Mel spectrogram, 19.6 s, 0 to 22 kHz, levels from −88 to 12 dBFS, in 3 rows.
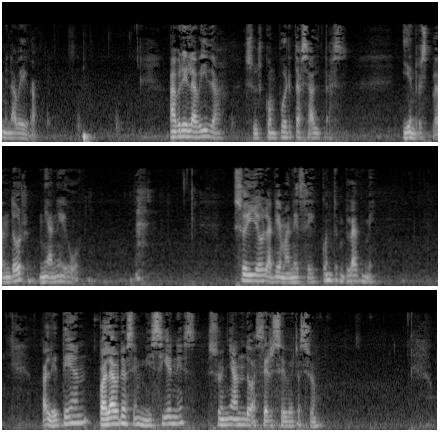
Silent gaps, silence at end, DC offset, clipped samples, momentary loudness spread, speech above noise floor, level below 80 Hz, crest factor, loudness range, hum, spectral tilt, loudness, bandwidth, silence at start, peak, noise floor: none; 0.15 s; under 0.1%; under 0.1%; 18 LU; 30 dB; -50 dBFS; 24 dB; 9 LU; none; -4.5 dB/octave; -22 LUFS; 11.5 kHz; 0 s; 0 dBFS; -52 dBFS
